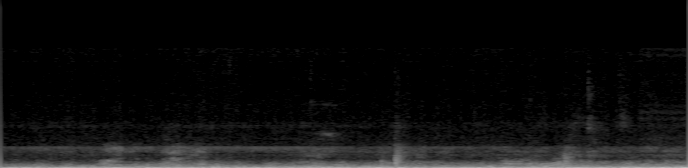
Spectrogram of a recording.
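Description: Steady low rumble of a moving train, heard from aboard the carriage.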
